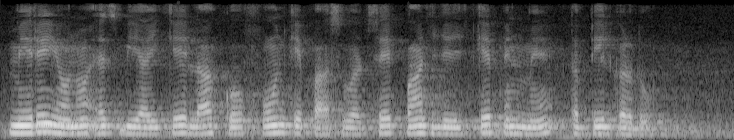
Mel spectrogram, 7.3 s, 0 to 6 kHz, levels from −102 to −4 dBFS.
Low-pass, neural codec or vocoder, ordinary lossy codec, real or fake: 5.4 kHz; none; AAC, 24 kbps; real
